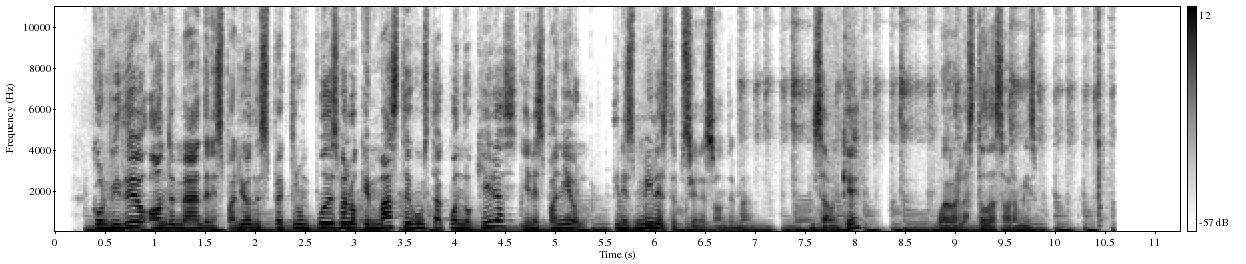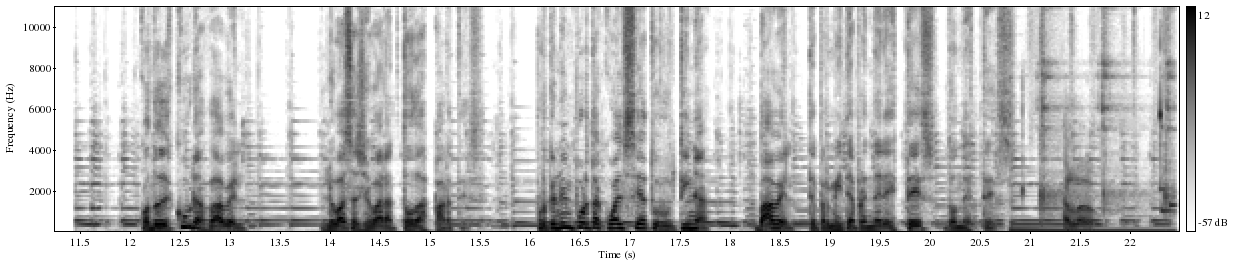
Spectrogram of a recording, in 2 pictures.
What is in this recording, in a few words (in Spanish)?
Spanish; Commercial Demo; Voiceover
